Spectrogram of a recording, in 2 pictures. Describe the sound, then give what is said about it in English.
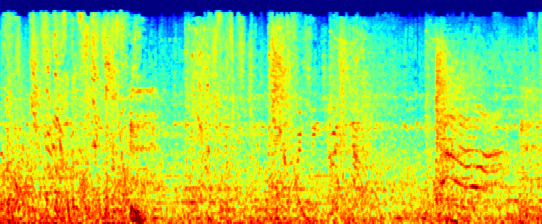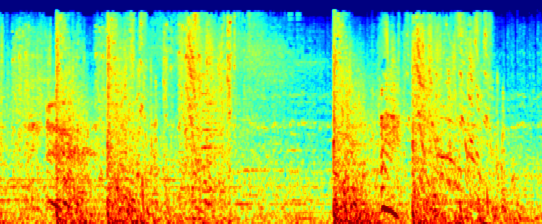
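Gunfire in a video game: a few sharp, loud bursts punch through a dense, busy bed of mechanical game sounds. “What's happening? Who's shooting at me?”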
